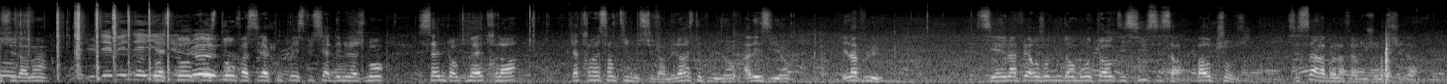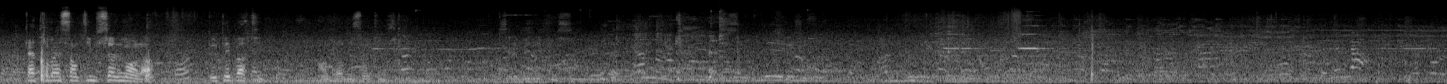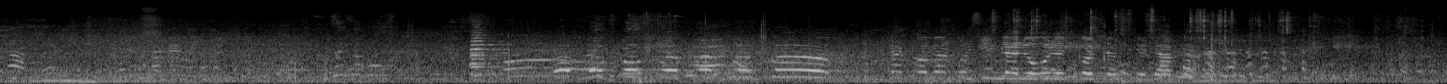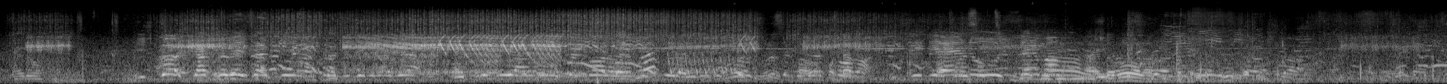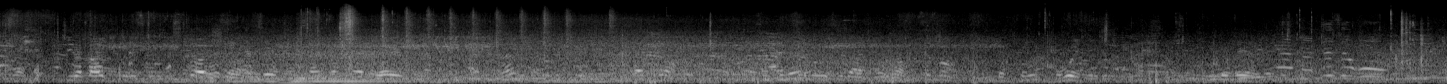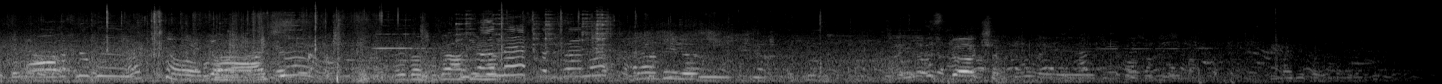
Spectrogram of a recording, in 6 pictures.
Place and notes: Avenue de Flandre, Paris, France - Flea market sellers [Avenue de Flandre]
Vide grenier brocante Avenue de Flandre.traveling.Pas cher.2 Euros les cds.
voix des vendeurs.Ambiance de rue.Traveling.
Walking across a Flea market Avenue de Flandre.Sellers'voices.street ambiance.Traveling.
/Binaural recording using roland cs10-em pluged into zoom h4n
19 April 2014, 13:21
